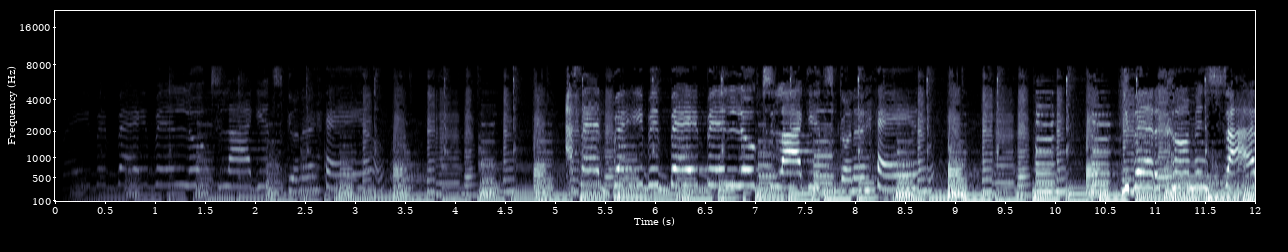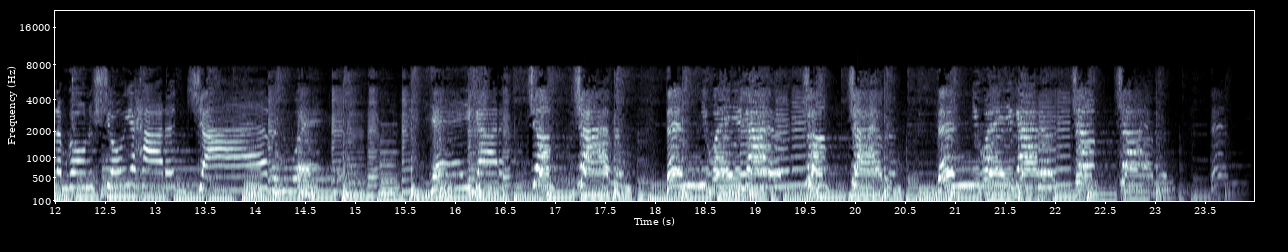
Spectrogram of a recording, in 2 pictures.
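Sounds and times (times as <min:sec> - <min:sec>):
jump jive music: 0:00.6 - 0:23.9.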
